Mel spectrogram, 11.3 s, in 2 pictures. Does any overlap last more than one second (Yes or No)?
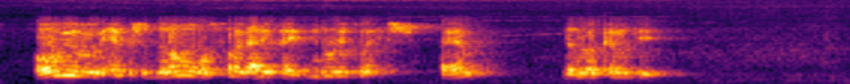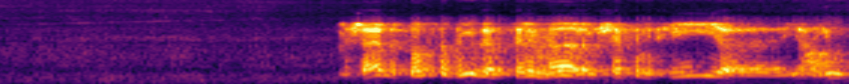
No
